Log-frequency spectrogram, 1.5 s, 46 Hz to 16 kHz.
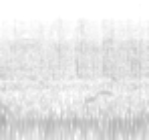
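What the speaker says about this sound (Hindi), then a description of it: "एक बार जोरदार तालियां" Audience applause at the Deoria Mahotsav 2024 stage festival, a steady dense wash of clapping from a large crowd with a low hum underneath, sustained and fairly even throughout.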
